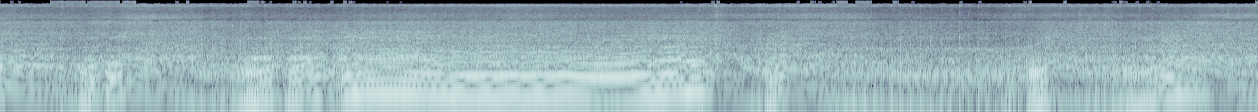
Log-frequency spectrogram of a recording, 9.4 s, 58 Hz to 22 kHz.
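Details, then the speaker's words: Husqvarna 136 project chainsaw, two-stroke, cutting small softwood: revs free, pulls down steadily through the cut and recovers cleanly; cuts well, chain could use sharpening, and the owner hears slight leaning out at the end, carb likely needs going through. "So she certainly cuts pretty clean. I'm sure the chain could probably do with a sharpen,"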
